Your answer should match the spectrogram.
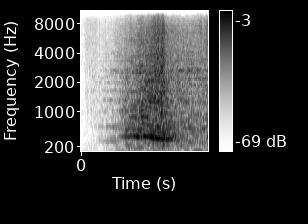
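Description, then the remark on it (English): Race car engines from a scene in the movie Cars rev and roar, swelling from faint to loud over a couple of seconds as a rising engine whine sweeps past, with no one speaking. “I love this scene we're about to see from the movie Cars.”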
